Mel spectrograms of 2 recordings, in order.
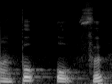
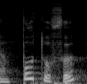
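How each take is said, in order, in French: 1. Le t de pot est muet devant au. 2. Le t de pot se lie à au. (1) "On ne peut pas dire un pot au feu" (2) "vous devez faire la liaison"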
